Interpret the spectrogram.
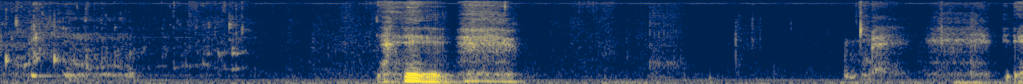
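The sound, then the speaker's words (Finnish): A short splash of liquid poured into an empty glass as a refill is offered, lasting about half a second with a faint ringing tone, set among quiet background noise and low murmuring voices. “Oi, mutta lasinhan on tyhjä. Saako kaataa?”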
